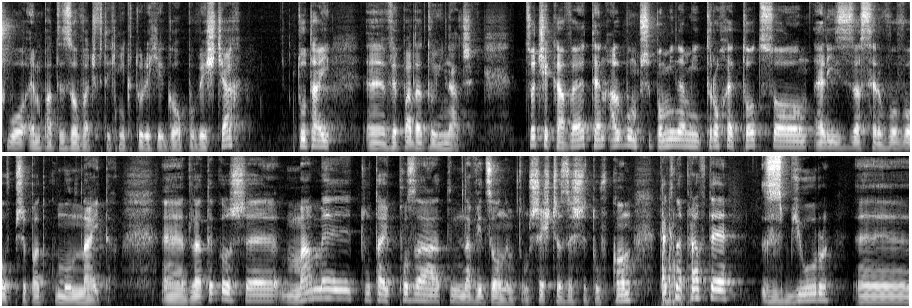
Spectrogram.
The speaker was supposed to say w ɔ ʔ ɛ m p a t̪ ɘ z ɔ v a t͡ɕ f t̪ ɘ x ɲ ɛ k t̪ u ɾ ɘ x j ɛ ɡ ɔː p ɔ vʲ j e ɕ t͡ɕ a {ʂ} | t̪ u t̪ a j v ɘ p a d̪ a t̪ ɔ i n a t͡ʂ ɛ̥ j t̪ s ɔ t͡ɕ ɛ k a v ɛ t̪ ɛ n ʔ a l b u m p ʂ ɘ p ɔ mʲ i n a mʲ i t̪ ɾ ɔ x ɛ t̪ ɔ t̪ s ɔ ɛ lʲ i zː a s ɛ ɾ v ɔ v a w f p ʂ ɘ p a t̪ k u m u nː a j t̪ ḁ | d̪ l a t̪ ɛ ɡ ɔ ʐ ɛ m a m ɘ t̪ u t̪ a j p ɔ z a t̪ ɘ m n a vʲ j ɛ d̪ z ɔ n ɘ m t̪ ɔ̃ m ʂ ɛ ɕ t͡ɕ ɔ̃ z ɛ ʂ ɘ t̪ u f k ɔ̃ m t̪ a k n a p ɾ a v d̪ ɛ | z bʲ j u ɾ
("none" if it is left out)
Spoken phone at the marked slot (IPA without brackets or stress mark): x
